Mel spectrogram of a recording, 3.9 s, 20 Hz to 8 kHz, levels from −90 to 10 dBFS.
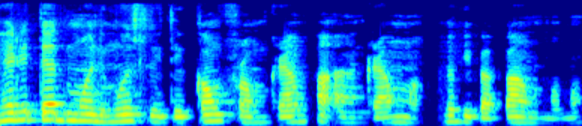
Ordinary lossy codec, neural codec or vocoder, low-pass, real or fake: AAC, 32 kbps; none; 7.2 kHz; real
